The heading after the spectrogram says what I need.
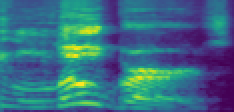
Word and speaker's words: Luebbers: Louis Cardinals is Larry Lubers.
